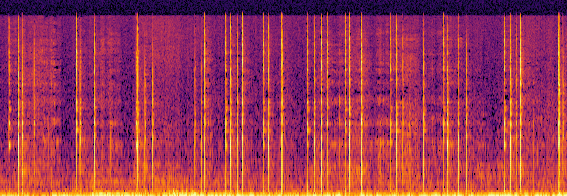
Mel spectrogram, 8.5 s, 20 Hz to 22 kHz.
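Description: A blue cream container is tapped in a quick, irregular series of sharp, quiet clicks. Each tap is brief with a faint ring around 1.2 kHz, and the taps come in uneven clusters over a low background.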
